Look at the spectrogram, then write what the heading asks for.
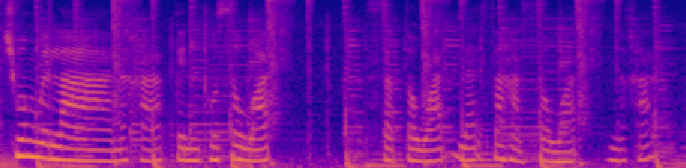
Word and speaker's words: ทศวรรษ: ของ ทศวรรษ นะ คะ อ่ะ ทศวรรษ อ่าน ว่า ทศวรรษ นะ คะ หมาย ถึง ช่วง เวลา 10 ปี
